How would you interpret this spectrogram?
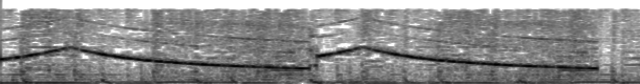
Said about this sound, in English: A familiar sound in parts of the Middle East, specifically that siren in Libya, heard all over the place.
